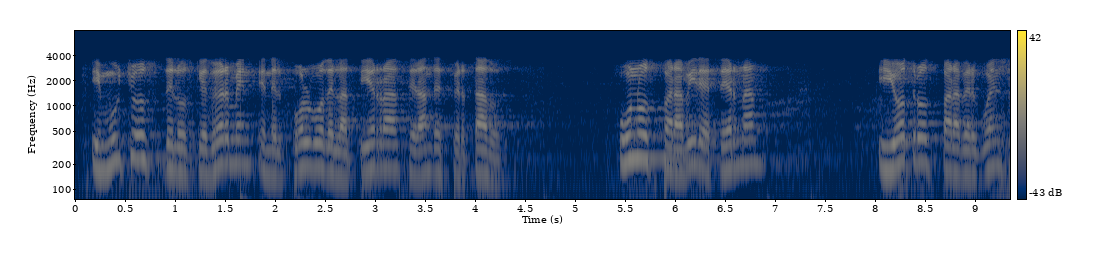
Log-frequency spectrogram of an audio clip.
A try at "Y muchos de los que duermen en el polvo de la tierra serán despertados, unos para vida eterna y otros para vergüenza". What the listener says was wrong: Se comió la coma No se coma la coma.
